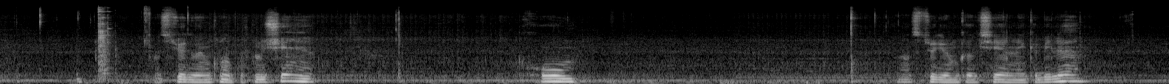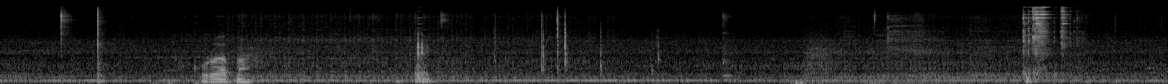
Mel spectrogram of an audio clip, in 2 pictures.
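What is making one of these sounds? A small metal tool clicks and taps against a phone's frame.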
